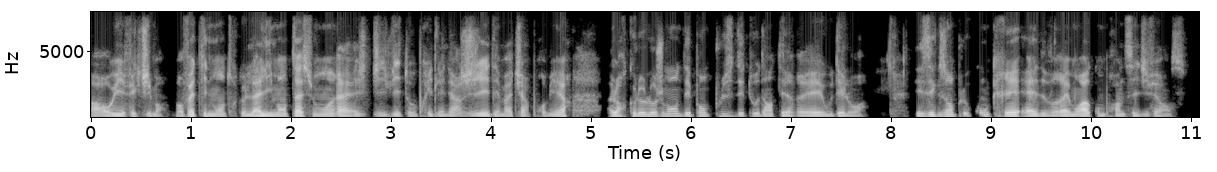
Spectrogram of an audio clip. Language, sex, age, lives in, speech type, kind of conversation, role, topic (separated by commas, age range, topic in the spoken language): French, male, 25-29, France, read, expert-assistant, expert, Est-ce que tu connais des podcasts ou des émissions qui parlent des grandes tendances de l’économie mondiale ?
